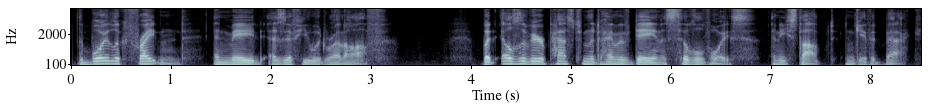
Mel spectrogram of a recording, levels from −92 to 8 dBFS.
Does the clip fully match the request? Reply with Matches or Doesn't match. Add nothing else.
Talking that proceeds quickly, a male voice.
Matches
